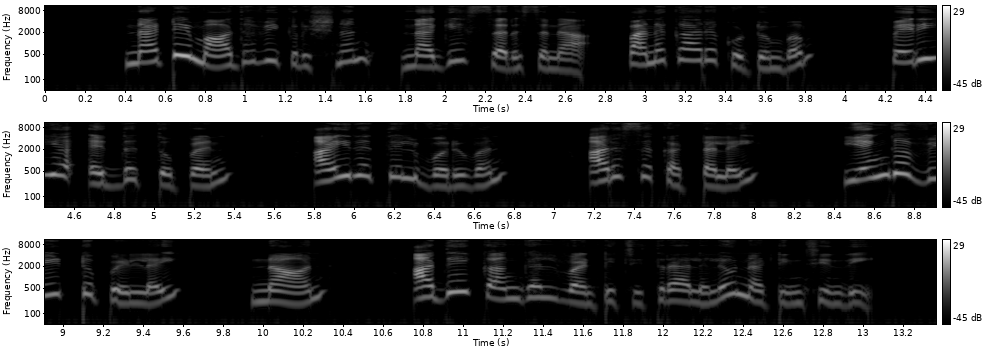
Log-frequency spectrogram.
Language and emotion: Telugu, neutral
